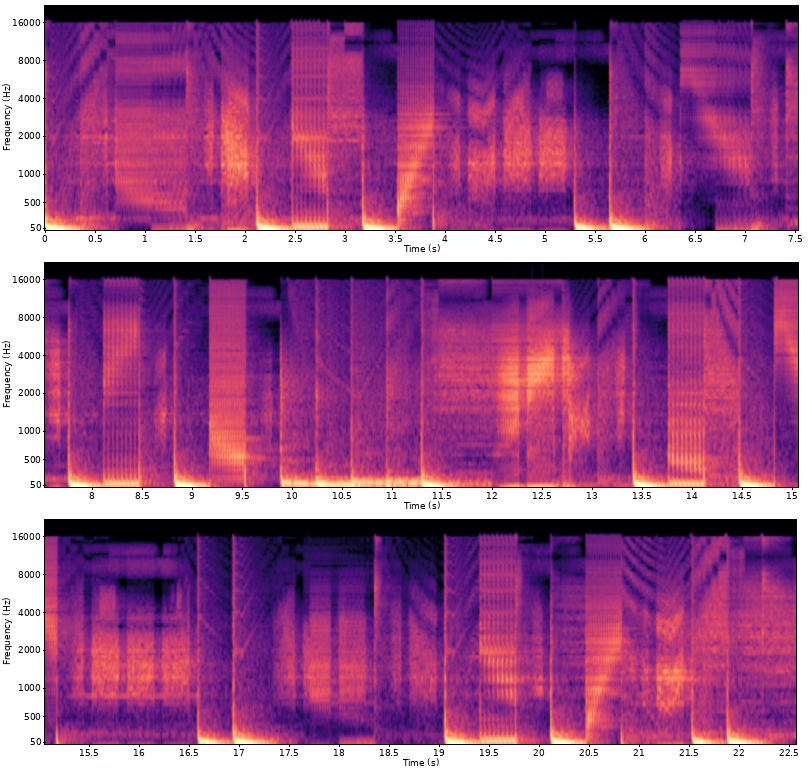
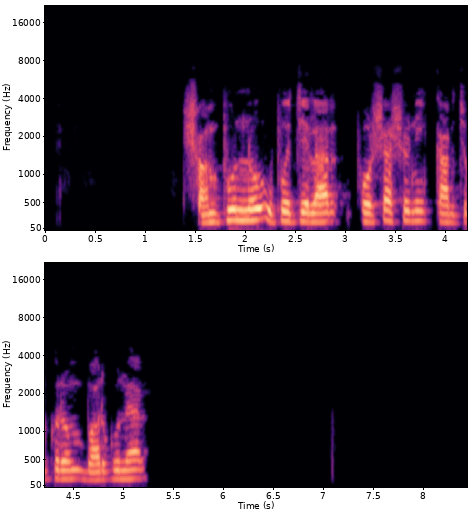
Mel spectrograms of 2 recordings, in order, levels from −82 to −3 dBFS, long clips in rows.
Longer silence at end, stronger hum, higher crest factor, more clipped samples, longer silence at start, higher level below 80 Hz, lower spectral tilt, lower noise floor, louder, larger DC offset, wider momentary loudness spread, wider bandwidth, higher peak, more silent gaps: second, 0 s vs 3.2 s; second, none vs 50 Hz at -50 dBFS; second, 12 dB vs 18 dB; neither; second, 0 s vs 1.4 s; first, -14 dBFS vs -60 dBFS; second, -4 dB/octave vs -9.5 dB/octave; second, -31 dBFS vs under -90 dBFS; about the same, -15 LUFS vs -17 LUFS; neither; first, 12 LU vs 7 LU; first, 17 kHz vs 5.6 kHz; about the same, 0 dBFS vs 0 dBFS; neither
